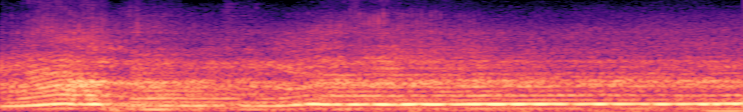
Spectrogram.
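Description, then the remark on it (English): A car's tires squeal loudly and continuously while it spins in donuts at Irwindale Speedway, a steady screeching whine over a rumbling engine that wavers slightly in pitch, with no voices. “cars zoom down the drag strip and burn rubber in the burnout box, and drivers squeal around in donuts.”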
